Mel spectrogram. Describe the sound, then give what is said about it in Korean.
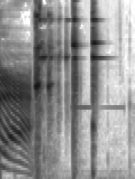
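A brief voice gives way to several bright glass clinks as glasses are clinked in a toast, about four sharp strikes, each leaving a thin ringing tone that fades out into silence. “남편은 양손에 잔을 들고 네? 왼손이 네? 오른손을 축하하기도 하고 오른손이 왼손을 축하하기도 하고 우와.”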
